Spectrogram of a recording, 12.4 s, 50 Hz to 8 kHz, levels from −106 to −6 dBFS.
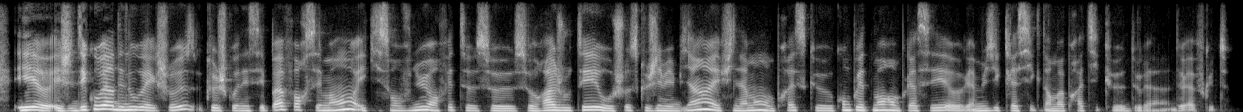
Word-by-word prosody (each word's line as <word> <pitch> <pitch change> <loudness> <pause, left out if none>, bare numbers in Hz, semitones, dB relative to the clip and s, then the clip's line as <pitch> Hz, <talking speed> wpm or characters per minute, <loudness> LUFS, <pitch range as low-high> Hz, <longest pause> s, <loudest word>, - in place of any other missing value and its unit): et 205 +2 +7
heu 170 -3 +4
et - - +5
j'ai 160 +1 +1
découvert 255 +7 +5
des 220 - +6
nouvelles 210 -5 +3
choses 225 +6 -2
que 180 - -1
je 165 - 0
connaissais 165 -1 -5
pas 225 +3 +1
forcément 215 +2 +1
et 220 - -3
qui 165 +1 -8
sont 170 0 -3
venues 195 +6 +1
en 180 - -1
fait, 190 +3 -10
heu, 170 - -4
se 155 -1 -3
se 165 +2 -5
rajouter 185 +5 +2
aux 175 -6 +2
choses 180 +4 -4
que 180 - -8
j'aimais 160 -2 -1
bien, 210 +11 +2
et 210 -6 +1
finalement 175 +3 -1
ont 160 - -4
presque, 190 +2 -8
heu, 165 -1 -3
complètement 195 +1 0
remplacé, 180 0 -2
heu, 80 -2 -2
la 80 - -5
musique 160 +2 -3
classique 165 +2 -5
dans - - -3
ma 150 0 -2
pratique 165 +1 -12
heu 75 -1 -5
de 75 - -10
la - - -11 0.2
de - - -10
la - - -7
flûte. - - -14
180 Hz, 230 wpm, -23 LUFS, 165-200 Hz, 0.2 s, et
